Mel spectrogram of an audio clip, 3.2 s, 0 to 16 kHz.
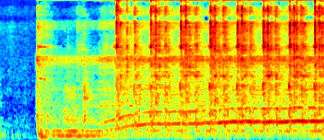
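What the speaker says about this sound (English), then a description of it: "the next thing I'm gonna do is actually stitch on my little logo tag here" A sewing machine stitches a logo tag onto a purse with a 2.5 inch stitch length, a steady close whirring motor with rapid needle clatter that speeds up and continues without pause, with no talking.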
